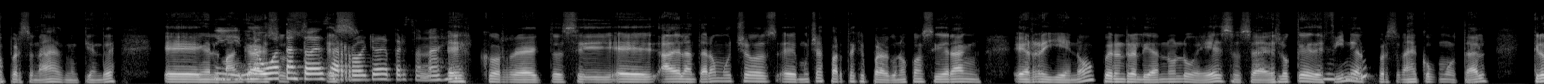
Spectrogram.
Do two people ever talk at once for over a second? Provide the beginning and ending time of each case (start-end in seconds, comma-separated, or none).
2.1-3.6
